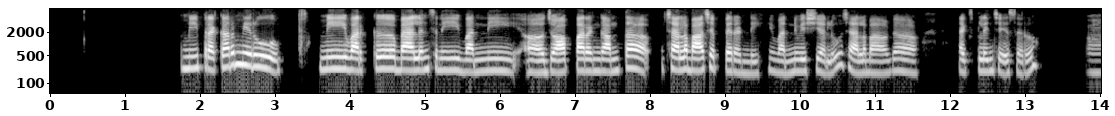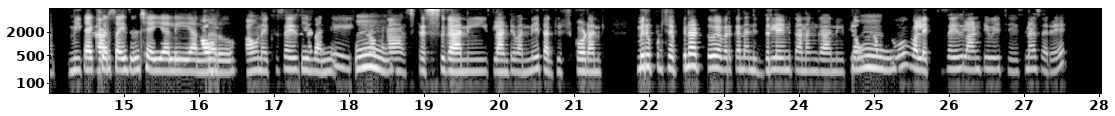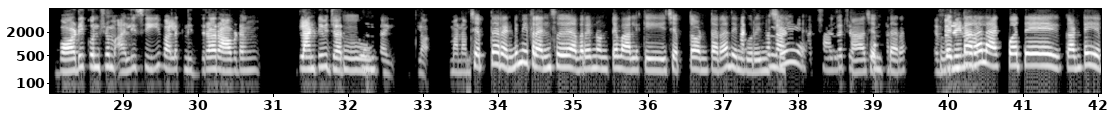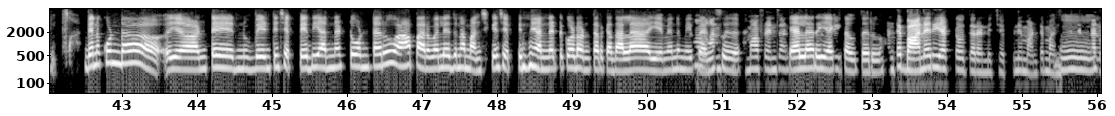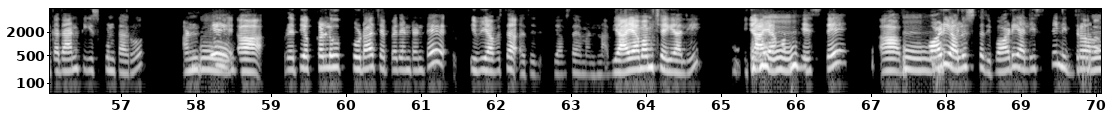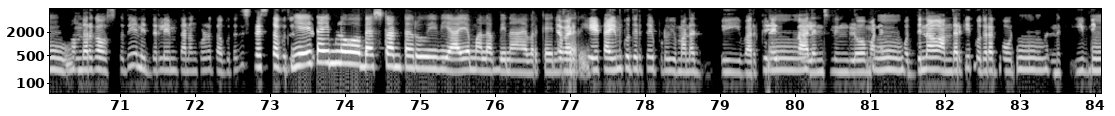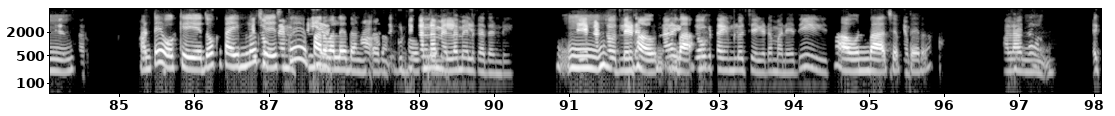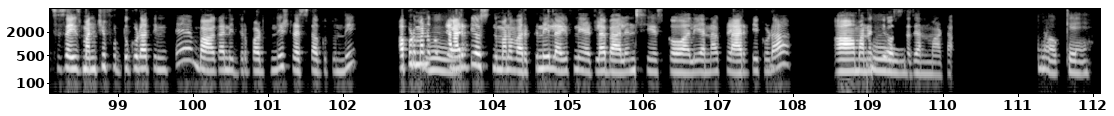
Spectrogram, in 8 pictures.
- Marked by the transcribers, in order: tapping; static; lip smack; in English: "వర్క్ బాలన్స్‌ని"; in English: "ఎక్స్‌ప్లెయిన్"; in English: "స్ట్రెస్"; in English: "ఎక్సర్సైజ్"; in English: "బాడీ"; other background noise; lip smack; chuckle; in English: "ఫ్రెండ్స్"; distorted speech; in English: "రియాక్ట్"; chuckle; in English: "బాడీ"; in English: "బాడీ"; in English: "స్ట్రెస్"; in English: "స్ట్రెస్"; in English: "బెస్ట్"; in English: "వర్క్ లైఫ్ బాలెన్సిలింగ్‌లో"; in English: "ఈవెనింగ్"; chuckle; in English: "ఎక్సర్సైజ్"; in English: "స్ట్రెస్"; in English: "క్లారిటీ"; in English: "వర్క్‌ని, లైఫ్‌ని"; in English: "బ్యాలెన్స్"; in English: "క్లారిటీ"
- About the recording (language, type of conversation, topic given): Telugu, podcast, పని మరియు వ్యక్తిగత జీవితం మధ్య సమతుల్యాన్ని మీరు ఎలా నిలుపుకుంటారు?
